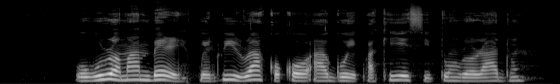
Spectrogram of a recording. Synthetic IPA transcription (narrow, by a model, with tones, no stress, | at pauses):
o˨wu˨˦ɾɔ˦˨mãː˦˧n̩˦bɛ˦˨ɾɛ˨k͡pɛ˨lu˨˦i˦˨ɾu˨˦a˦˨kɔ˨˦kɔ˦˧a˧ɡo˧i˨k͡pa˨ke˦je˦˨si˨˦to˦n̩˦ɾɔ˧ɾa˦dũ˦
